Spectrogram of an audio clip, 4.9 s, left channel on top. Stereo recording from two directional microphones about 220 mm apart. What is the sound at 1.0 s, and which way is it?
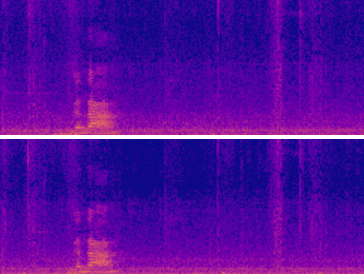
Speech, 20° left (ahead or behind).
